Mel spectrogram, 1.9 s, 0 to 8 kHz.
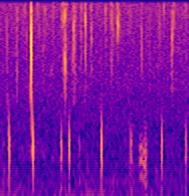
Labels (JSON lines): {"label": "biophony, knock croak", "recorder": "SoundTrap 300"}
